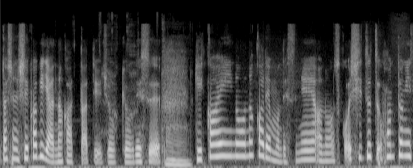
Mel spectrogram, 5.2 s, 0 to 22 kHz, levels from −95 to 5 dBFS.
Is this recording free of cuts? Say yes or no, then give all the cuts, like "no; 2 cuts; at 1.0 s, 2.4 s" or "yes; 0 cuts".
no; 1 cut; at 2.4 s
